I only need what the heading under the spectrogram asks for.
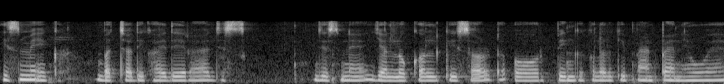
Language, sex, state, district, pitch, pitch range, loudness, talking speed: Hindi, female, Uttar Pradesh, Saharanpur, 190 Hz, 185-195 Hz, -18 LUFS, 175 wpm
